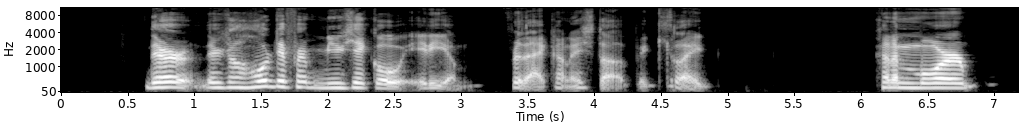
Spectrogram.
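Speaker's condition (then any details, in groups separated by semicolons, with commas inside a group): Cerebral palsy; a brain injury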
